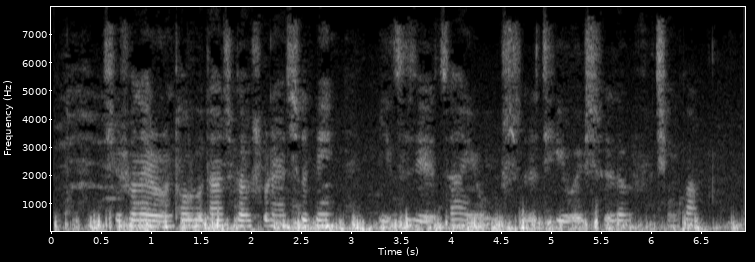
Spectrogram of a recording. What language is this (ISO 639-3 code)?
zho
